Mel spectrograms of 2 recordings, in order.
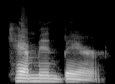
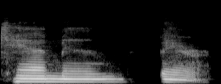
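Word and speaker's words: Camembert: It's pronounced camman. Cameman bear. Oh, lord. DJ, you have a t-bone and veggies ready to go. When I feel like pronounced cam bear got it cooking pork chops at Maggie and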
